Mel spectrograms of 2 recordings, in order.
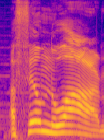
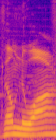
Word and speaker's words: film noir: Critics are describing this as more of a film noir. How do you say that? Film noir? – Film noir.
